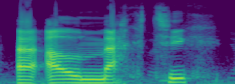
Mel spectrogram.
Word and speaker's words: allmächtig: Sie ist die allmächtig Königin alles.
